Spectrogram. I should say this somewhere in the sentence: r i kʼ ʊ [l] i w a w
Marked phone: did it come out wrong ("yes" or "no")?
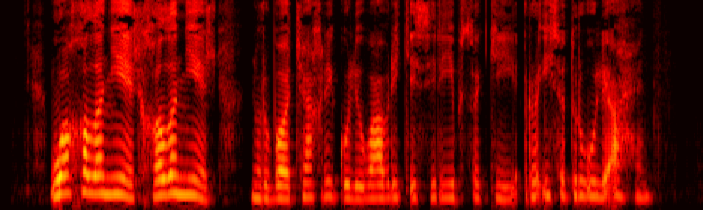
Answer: no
